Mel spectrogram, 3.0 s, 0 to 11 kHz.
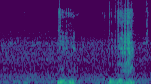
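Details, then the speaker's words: Jaguar X308 V8 (non-XJR) with 227,000 miles, driving; two short bursts of clattering rattle from the back over smooth engine and road rumble; owner suspects seats or trays loosened over time. "maybe you can hear that rattling at the back"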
